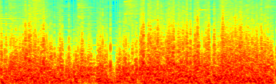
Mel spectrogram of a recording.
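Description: Strong wind buffeting the microphone: a loud, steady low rumble with gusty flutter.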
